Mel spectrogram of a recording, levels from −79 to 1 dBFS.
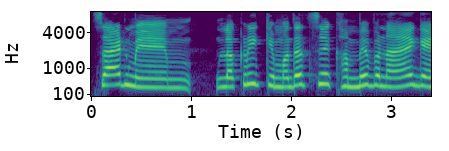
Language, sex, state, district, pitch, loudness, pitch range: Hindi, female, Jharkhand, Garhwa, 320 Hz, -16 LUFS, 290-345 Hz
